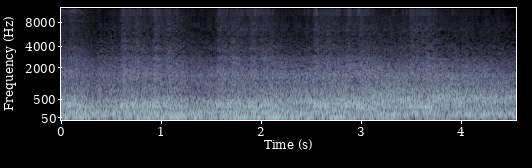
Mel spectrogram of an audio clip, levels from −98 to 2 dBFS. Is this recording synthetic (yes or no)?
no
